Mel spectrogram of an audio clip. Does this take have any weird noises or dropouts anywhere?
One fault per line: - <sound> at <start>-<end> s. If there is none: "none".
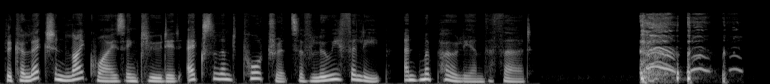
- cough at 6.4-7.5 s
